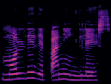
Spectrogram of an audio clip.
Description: Locución: Molde de pan inglés
voz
